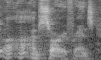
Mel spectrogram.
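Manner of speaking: normal talking voice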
